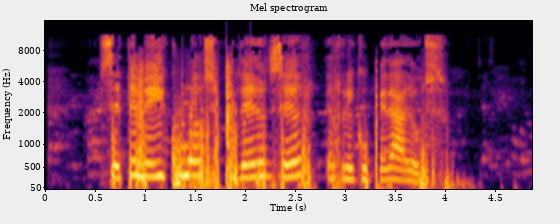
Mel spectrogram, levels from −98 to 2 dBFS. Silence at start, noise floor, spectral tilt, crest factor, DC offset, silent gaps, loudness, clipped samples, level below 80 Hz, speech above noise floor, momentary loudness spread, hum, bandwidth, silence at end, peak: 0.55 s; -49 dBFS; -4.5 dB/octave; 12 dB; under 0.1%; none; -11 LUFS; under 0.1%; -30 dBFS; 39 dB; 12 LU; none; 11.5 kHz; 0.8 s; 0 dBFS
